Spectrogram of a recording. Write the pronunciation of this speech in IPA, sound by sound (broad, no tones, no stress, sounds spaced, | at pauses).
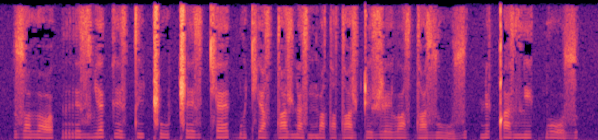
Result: z ʊ ðˤ ʊ | r ɪ z ʎ ɛ k e z t i ǁ u ǁ e z cʰ ɛ ɡ͡b ʊ cʰ e z dˤ e z ɳ a z ŋ͡m ɛ dˤ e dˤ a z ʈ i z ɭ e l ɔ z dˤ ʊ z u z | ɳ ɪ ǃ a z lʲ e ɡ͡b o z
